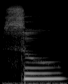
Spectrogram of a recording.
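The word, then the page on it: su: tone 2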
